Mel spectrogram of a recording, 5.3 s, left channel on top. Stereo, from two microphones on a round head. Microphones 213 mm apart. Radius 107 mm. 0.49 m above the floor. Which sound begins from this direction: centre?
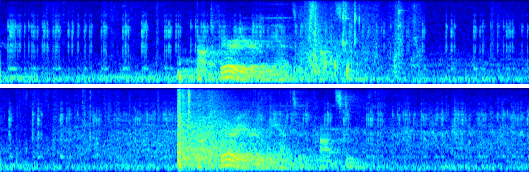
A man speaking, at 1.9 s.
